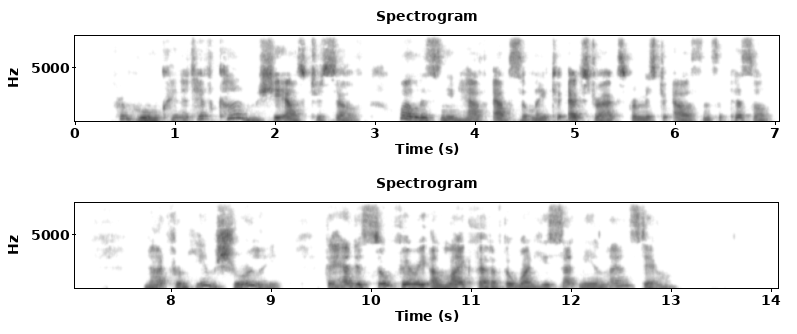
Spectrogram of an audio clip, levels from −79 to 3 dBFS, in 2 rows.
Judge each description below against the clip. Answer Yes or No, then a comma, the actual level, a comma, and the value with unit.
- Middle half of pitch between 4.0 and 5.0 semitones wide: Yes, average, 4.4 semitones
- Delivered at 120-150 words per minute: No, average, 160 wpm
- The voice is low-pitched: No, medium, 170 Hz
